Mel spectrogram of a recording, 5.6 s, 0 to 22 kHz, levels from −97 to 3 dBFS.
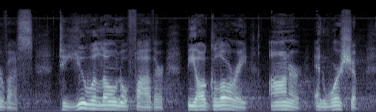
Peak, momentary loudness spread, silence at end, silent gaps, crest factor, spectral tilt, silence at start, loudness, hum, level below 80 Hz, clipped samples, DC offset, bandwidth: -6 dBFS; 15 LU; 0.25 s; none; 18 dB; -6.5 dB/octave; 0 s; -25 LUFS; none; -64 dBFS; under 0.1%; under 0.1%; 15.5 kHz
